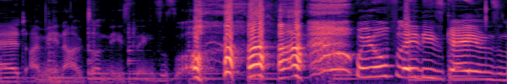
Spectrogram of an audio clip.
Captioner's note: laughs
